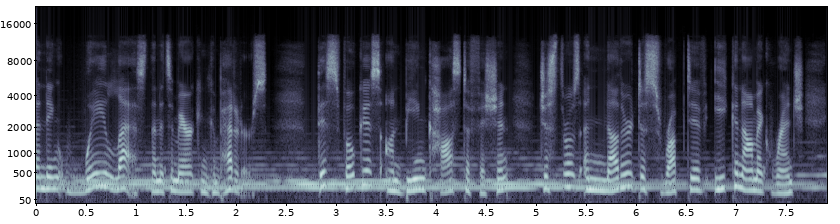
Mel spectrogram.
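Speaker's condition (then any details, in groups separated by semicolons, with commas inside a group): No condition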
